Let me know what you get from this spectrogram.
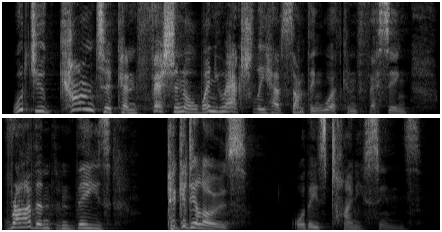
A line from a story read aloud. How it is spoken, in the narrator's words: had really had enough, and he just jumped up and yelled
